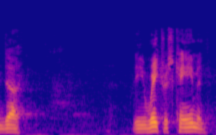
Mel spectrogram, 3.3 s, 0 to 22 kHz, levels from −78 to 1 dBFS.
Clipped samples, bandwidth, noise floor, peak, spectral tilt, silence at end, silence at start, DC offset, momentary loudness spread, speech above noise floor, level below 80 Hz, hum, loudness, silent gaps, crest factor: under 0.1%; 9.8 kHz; -59 dBFS; -4 dBFS; -5.5 dB/octave; 0.15 s; 0 s; under 0.1%; 10 LU; 34 dB; -64 dBFS; none; -25 LUFS; none; 22 dB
